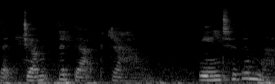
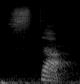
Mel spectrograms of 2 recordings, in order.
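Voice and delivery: ordinary delivery, nothing marked

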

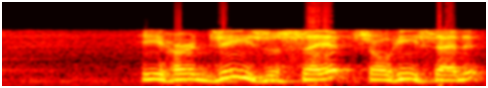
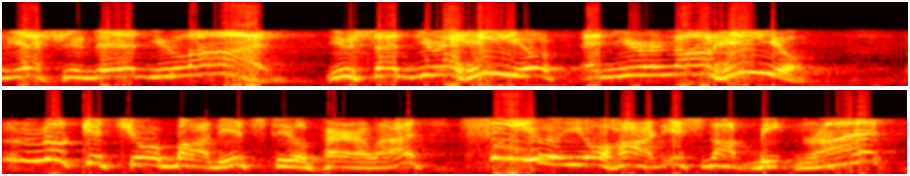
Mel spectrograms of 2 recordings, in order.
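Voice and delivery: accusing devil; 7 semitones higher, slower than usual. Retold or imitated. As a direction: taunt him like the devil himself. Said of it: "This voice come. Said".

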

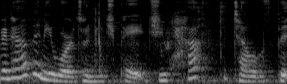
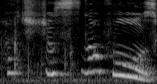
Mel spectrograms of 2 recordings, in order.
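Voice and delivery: soothing grandpa; 12 semitones higher, slower than usual. Acted. Grandpa calming scared boy.

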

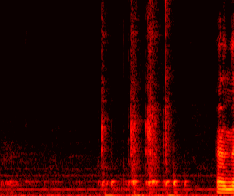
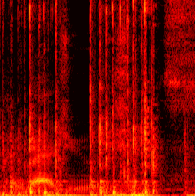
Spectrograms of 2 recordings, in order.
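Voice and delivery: whisper; 12 semitones lower, 5 dB quieter, slower than usual. Real, not acted. Typing the on-screen message.

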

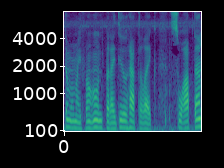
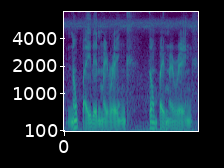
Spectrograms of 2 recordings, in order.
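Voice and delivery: low scold; 3 dB quieter than usual. Real, not acted. Scolding deer, much lower.

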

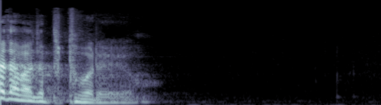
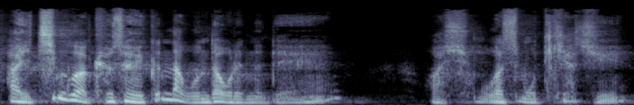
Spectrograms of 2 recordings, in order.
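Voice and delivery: low, hushed fretting; worried self-talk; 8 semitones lower, 9 dB quieter than usual. Retold or imitated. Teacher fretting about the roommate returning, quiet worried self-talk. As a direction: mull it over softly under your voice. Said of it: "가면서 걱정했어요".

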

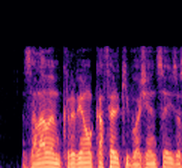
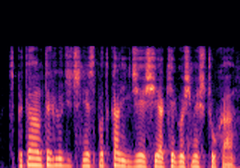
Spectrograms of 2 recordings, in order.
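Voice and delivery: calling over shoulder; 8 semitones higher than usual. Acted. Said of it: "krzyknęła przez ramię".

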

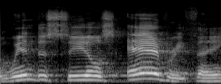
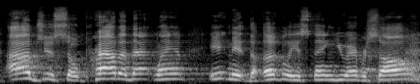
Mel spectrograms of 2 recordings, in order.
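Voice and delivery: higher, louder, a hint of a gushing old lady; proud old lady; 6 semitones higher, 6 dB louder than usual. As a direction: beam with mock pride over the ugly gift. Proud foster mother about lamp.

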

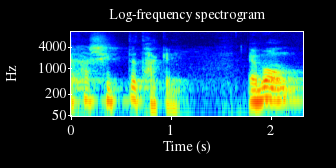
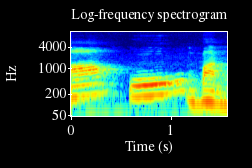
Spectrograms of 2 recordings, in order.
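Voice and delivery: আ ও বান split apart with pauses; broken into syllables for learners. Shown as a demonstration. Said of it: "এর উচ্চারণ হবে".

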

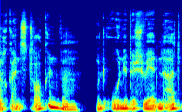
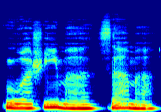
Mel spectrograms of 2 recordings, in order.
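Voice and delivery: high, slow, small turtle voice calling his name; little turtle calling; 8 semitones higher, 4 dB louder, slower than usual. Acted. Grateful little turtle calls the fisherman from the sea, high and slow. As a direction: call up gently from the water like a tiny turtle.

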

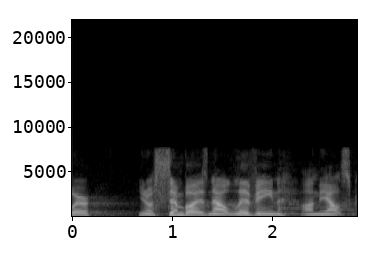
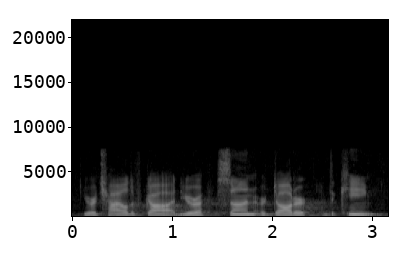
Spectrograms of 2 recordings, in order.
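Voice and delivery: ordinary delivery

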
